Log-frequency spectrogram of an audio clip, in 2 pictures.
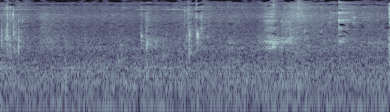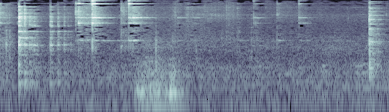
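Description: Cutlery clinking against a dinner plate: a quick cluster of ringing clinks about three seconds in, and one more near the end.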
